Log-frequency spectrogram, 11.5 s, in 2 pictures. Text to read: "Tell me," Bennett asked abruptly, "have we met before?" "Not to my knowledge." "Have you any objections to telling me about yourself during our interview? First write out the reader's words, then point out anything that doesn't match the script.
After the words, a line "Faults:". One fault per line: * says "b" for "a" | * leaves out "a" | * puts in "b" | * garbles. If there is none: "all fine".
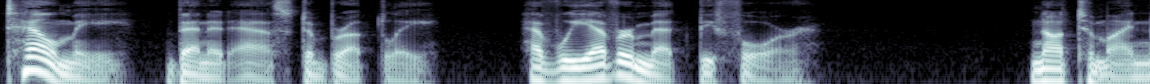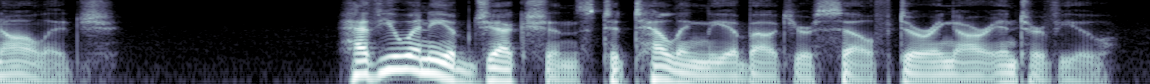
"Tell me," Bennett asked abruptly, "have we ever met before?" "Not to my knowledge." "Have you any objections to telling me about yourself during our interview?
Faults:
* puts in "ever"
